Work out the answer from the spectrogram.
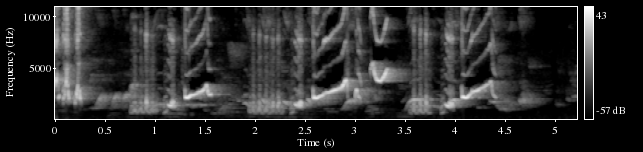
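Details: White-rumped shama song, used as a morning and evening lure to prompt quiet shamas to sing, gives rich, varied phrases mixing buzzy rattles with clear rising whistles, repeated in bursts about every one and a half seconds.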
